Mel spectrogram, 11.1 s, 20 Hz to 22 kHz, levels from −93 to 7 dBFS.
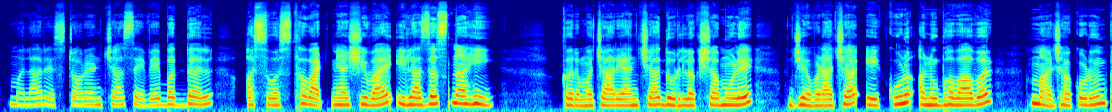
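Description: From 0.07 s to 3.66 s the level climbs steadily by about 13 dB: automatic gain rising. The gain control judged the input too quiet and raised its gain step by step, so speech and background noise swell together until the ramp settles just before "इलाजच नाही".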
